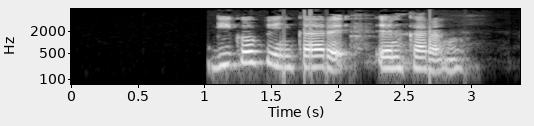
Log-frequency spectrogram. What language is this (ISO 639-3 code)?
luo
